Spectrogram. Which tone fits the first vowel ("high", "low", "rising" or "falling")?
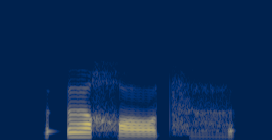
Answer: high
